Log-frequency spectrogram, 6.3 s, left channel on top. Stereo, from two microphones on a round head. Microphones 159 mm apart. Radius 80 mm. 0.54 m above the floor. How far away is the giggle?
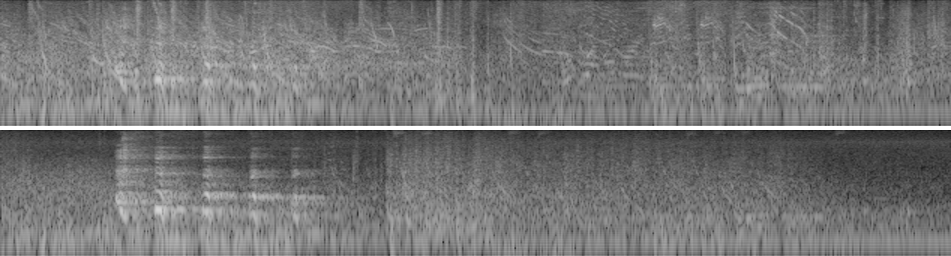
About 0.5 m.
